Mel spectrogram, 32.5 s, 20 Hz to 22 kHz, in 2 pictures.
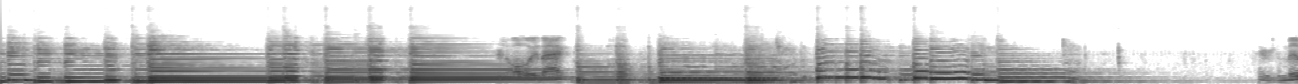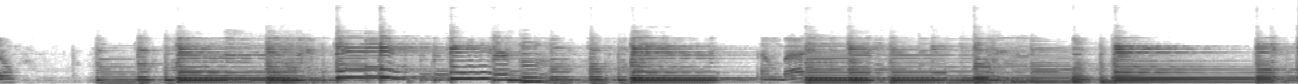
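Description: Relic Telecaster-style electric guitar with overwound Alnico 5 pickups, played through an amplifier with its tone knob rolled back: single notes and chords with string bends. The playing stops for about three seconds halfway through, broken by one short bend, then resumes.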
